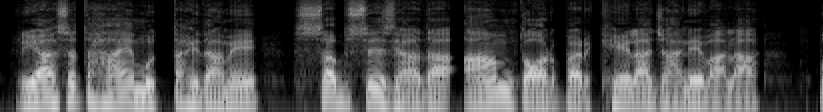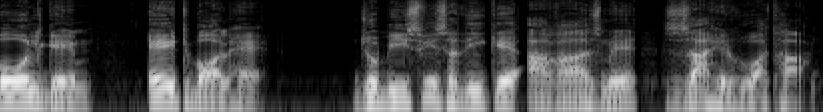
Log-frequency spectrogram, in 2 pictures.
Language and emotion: Urdu, neutral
